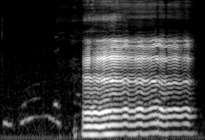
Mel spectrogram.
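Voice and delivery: long guilty laugh. Real, not acted. Game master laughing at the players' damage, guilty laughter. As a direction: laugh when you really shouldn't. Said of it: "Sorry, I shouldn't be laughing".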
